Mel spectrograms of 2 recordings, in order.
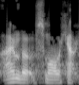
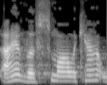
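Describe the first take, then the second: First: It is said in a humble, conceding tone. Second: It is said in a mocking, sarcastic tone. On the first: The speaker genuinely admits being in the wrong. "You can read it differently. ... Conceding, right?" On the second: The speaker resents being overpowered. "read it this way, ... as very sarcastic"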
